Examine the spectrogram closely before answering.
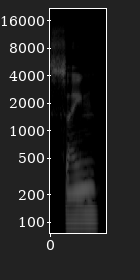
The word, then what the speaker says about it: sine: just looking at there the short hand is just s i n sin but we pronounce it sine and that ratio was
